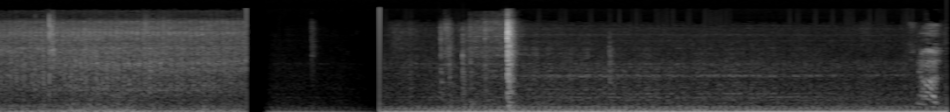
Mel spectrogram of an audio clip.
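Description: A car fitted with snow chains pulling away on snow in Kemerovo, a loud close engine rumble that briefly drops out, then resumes steadily with clanks and knocks as it moves off.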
